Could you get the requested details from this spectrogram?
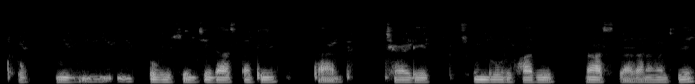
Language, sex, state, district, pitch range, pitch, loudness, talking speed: Bengali, male, West Bengal, Dakshin Dinajpur, 105-110 Hz, 110 Hz, -29 LUFS, 95 wpm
